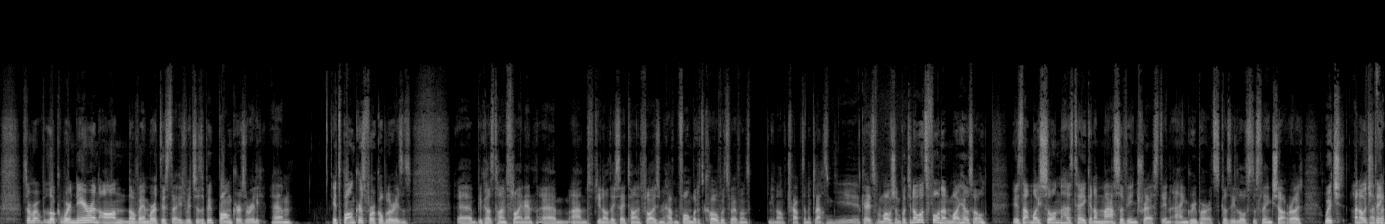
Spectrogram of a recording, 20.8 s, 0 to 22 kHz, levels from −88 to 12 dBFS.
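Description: Nothing stood out on listening to this speech recording.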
